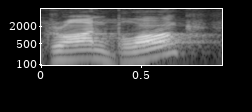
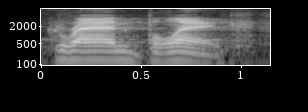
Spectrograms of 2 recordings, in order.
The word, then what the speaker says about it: Grand Blanc: faces thinking no it's Grand Blanc right you can you can use the English pronunciation for that but as I mentioned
